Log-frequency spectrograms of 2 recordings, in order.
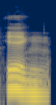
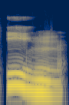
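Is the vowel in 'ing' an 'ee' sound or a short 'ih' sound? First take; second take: ih; ee. First: The vowel is a short ih sound. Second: The vowel is a long ee sound. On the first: The speaker calls it wrong. "not ing" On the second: The speaker calls it right. "which should be the E sound"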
